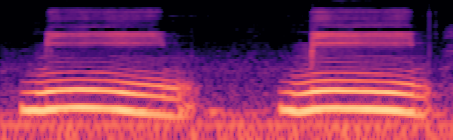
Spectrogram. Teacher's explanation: ہونٹ، اوپر والے ہونٹ اور نیچے والے ہونٹ آپس میں ملائیں، اس کو سختی سے بند نہیں کرنا۔ یہ دیکھیں میم میں غنہ بھی، غنہ کا ساؤنڈ سنائی دے رہا ہے جب ہم اپنے ہونٹ بند کر رہے ہیں، اوپر والے نیچے والے، میم، میم۔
